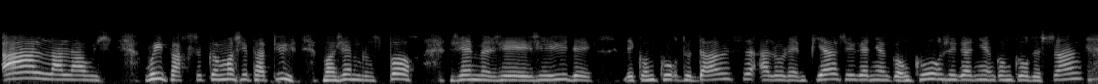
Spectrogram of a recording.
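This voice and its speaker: Speaking at a very slow pace, a woman uses a fairly high pitch. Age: 80s+. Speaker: caller. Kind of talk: testimony. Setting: phone call. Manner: animated.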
